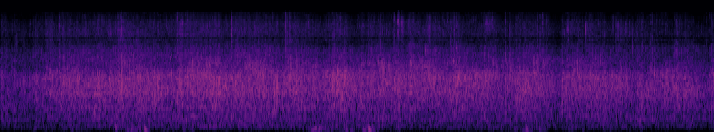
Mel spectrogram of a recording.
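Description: An audience at a German-language sermon breaks into steady, sustained applause for Jesus, a dense wash of clapping that holds at an even level for several seconds with no one speaking over it.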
